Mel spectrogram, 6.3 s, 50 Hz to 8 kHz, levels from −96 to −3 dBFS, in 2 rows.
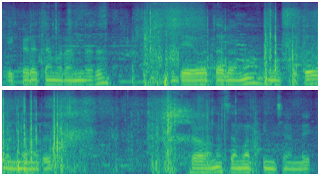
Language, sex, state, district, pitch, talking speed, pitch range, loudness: Telugu, male, Andhra Pradesh, Sri Satya Sai, 100 Hz, 65 wpm, 95-105 Hz, -25 LUFS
